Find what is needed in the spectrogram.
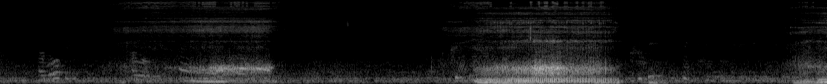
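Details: Adult man (husband) snoring loudly during sleep, which he denies: heavy, rattling, deep snores on each breath with faint room noise between; loud snoring.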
